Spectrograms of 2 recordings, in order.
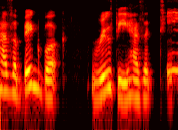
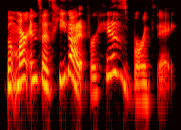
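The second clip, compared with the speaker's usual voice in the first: plain reading voice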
